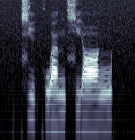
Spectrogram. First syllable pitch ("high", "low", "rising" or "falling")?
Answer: falling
